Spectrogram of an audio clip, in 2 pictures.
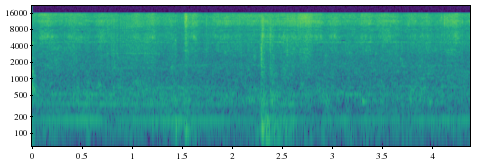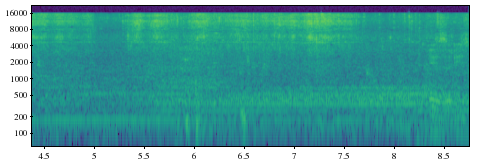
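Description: A boat's motor running with a steady, even hum, with a few light knocks over it.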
